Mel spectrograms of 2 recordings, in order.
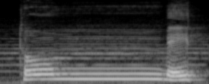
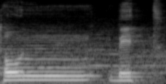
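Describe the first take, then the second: First: The nasal before b is an m sound. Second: The nasal before b is an n sound. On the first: The speaker calls it right. "I will not pronounce noon, but I will pronounce meme" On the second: The speaker calls it wrong. "the wrong pronunciation is saying tonbit"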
